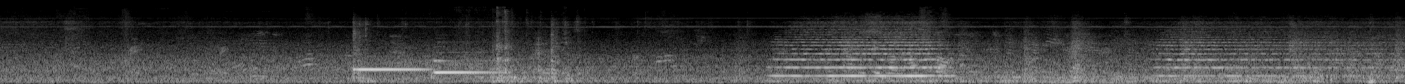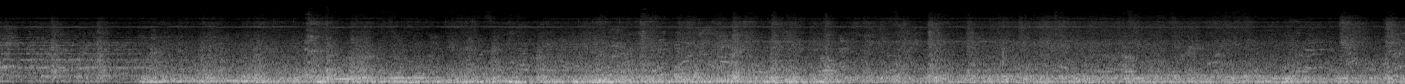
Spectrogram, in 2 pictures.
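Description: A New York subway door chime, two descending tones, about four seconds in, then a subway train's horn blowing twice, a blast of under two seconds and a longer one a few seconds later. From about fifteen seconds in, an R68A subway car pulls out of the station, its motors and wheels rumbling as it gathers speed.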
